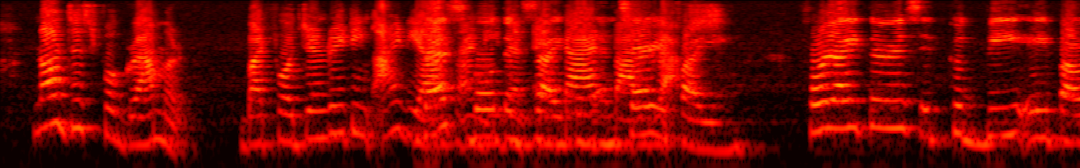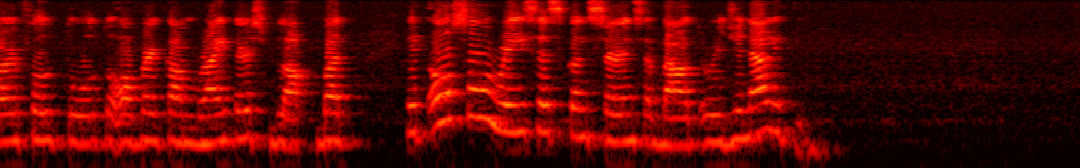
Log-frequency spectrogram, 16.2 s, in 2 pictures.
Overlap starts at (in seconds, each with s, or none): 3.1 s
